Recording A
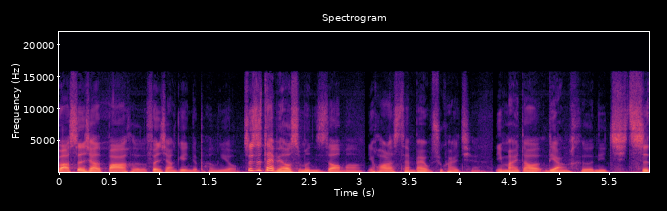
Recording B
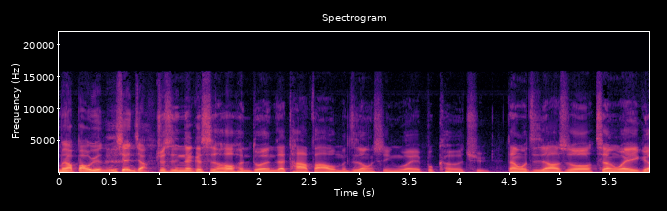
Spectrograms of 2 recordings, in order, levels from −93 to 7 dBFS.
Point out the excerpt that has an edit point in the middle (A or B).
B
